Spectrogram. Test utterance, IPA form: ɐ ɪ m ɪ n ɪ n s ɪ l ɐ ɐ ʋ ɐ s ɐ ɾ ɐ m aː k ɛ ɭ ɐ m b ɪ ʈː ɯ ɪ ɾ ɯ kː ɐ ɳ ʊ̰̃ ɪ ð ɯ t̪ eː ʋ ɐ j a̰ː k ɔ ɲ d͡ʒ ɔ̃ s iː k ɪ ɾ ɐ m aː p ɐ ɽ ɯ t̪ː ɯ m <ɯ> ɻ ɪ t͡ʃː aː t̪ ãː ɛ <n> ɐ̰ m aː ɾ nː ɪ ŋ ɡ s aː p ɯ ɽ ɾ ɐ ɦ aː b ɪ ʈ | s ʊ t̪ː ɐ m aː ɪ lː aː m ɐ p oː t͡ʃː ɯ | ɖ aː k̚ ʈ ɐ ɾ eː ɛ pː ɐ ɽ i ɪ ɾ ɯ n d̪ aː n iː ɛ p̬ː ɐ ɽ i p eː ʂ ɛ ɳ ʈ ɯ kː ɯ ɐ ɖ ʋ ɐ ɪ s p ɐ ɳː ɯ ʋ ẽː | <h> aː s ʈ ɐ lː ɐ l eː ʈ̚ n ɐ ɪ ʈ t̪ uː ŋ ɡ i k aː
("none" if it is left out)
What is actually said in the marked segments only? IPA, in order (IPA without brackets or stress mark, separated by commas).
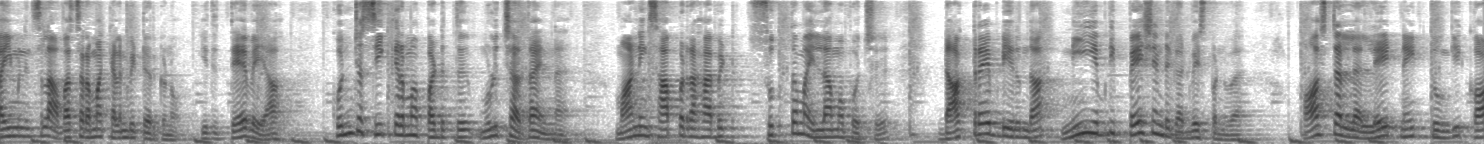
ʊ, nː, h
